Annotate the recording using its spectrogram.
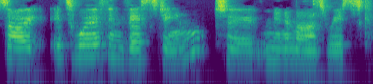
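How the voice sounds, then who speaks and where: A woman's fairly low voice with an Australian accent and ordinary pitch variation. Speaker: buyer's agent and property author. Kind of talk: webinar presentation. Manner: fast.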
